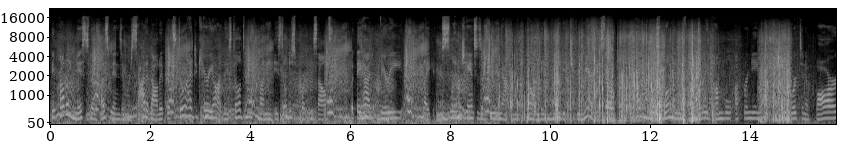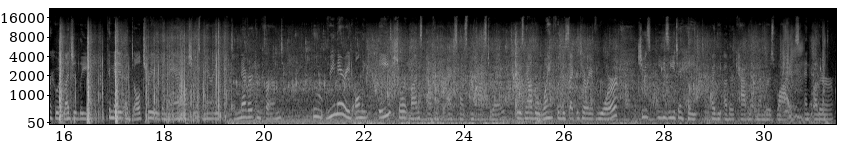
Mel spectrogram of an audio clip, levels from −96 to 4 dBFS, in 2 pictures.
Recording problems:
household noises; very loud; throughout; 3 dB above the speech

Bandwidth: 17 kHz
